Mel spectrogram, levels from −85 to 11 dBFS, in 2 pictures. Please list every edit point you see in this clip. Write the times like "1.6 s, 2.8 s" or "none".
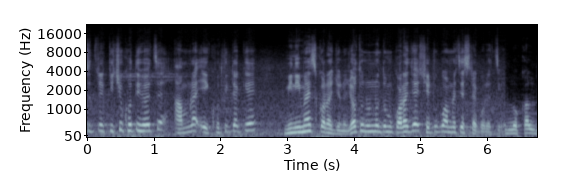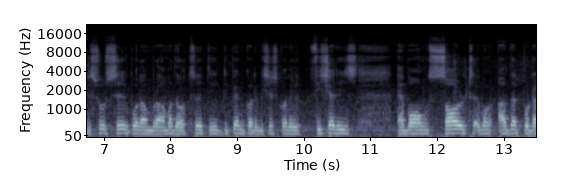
6.3 s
